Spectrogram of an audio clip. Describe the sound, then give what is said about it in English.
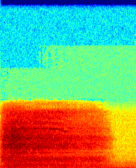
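A slow, deep inhale through the nose makes a soft, steady breathy hiss lasting about two seconds, then fades away at the end. “So what I like to do is inhale deeply through the nose by a count of four.”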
